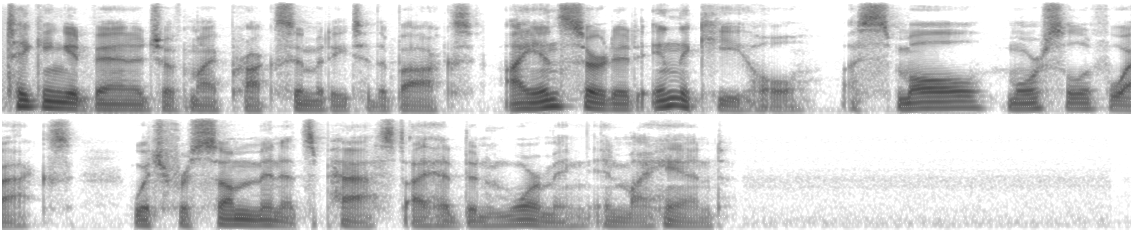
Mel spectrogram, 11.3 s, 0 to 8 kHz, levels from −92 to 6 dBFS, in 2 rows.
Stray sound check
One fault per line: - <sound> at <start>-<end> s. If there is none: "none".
none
